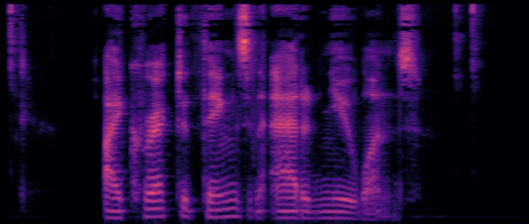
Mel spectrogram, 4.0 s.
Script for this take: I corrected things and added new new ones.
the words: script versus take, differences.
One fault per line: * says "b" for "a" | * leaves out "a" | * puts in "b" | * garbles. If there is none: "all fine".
* leaves out "new"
